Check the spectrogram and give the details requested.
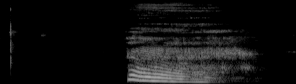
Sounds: Sigh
